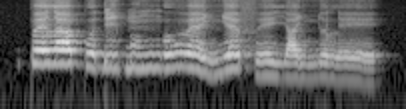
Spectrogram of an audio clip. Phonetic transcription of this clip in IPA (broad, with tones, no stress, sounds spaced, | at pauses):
p ɛ˦ l a˦ p ʊ˦ ɗ i˦ ɓ ũ˦ ŋ ʊ˦ β ɛ˦˨ ɲ ɛ˦ f eː˨ j a˨ ɲ ʊ˨ l eː˨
